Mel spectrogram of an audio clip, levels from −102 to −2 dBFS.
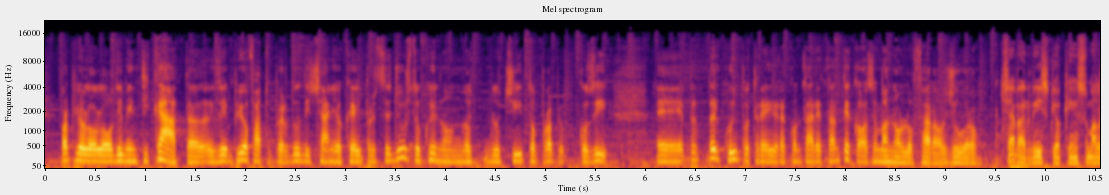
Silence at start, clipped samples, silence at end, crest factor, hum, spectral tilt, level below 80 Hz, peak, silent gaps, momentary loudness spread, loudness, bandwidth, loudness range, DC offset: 0 s; under 0.1%; 0 s; 20 dB; none; -6.5 dB/octave; -40 dBFS; 0 dBFS; none; 9 LU; -21 LUFS; 16 kHz; 5 LU; under 0.1%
